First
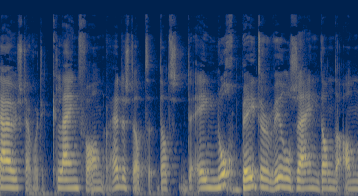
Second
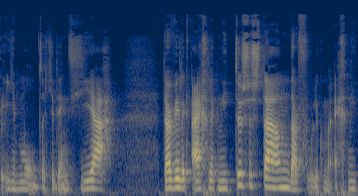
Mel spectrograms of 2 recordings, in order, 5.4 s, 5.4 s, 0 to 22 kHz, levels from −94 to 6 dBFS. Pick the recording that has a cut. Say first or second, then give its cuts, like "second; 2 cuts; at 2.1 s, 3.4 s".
first; 1 cut; at 1.6 s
